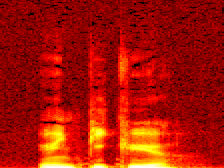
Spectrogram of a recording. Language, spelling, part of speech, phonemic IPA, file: French, piqûre, noun, /pi.kyʁ/, Fr-piqûre.ogg
- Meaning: 1. injection 2. sting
